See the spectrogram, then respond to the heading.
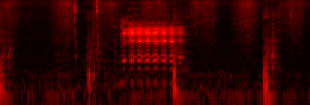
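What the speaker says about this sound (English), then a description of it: "Come here, sheep." Single sheep bleat in Minecraft, a short wavering nasal call of about half a second amid quiet game clicks and footsteps, fairly faint with no talking.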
